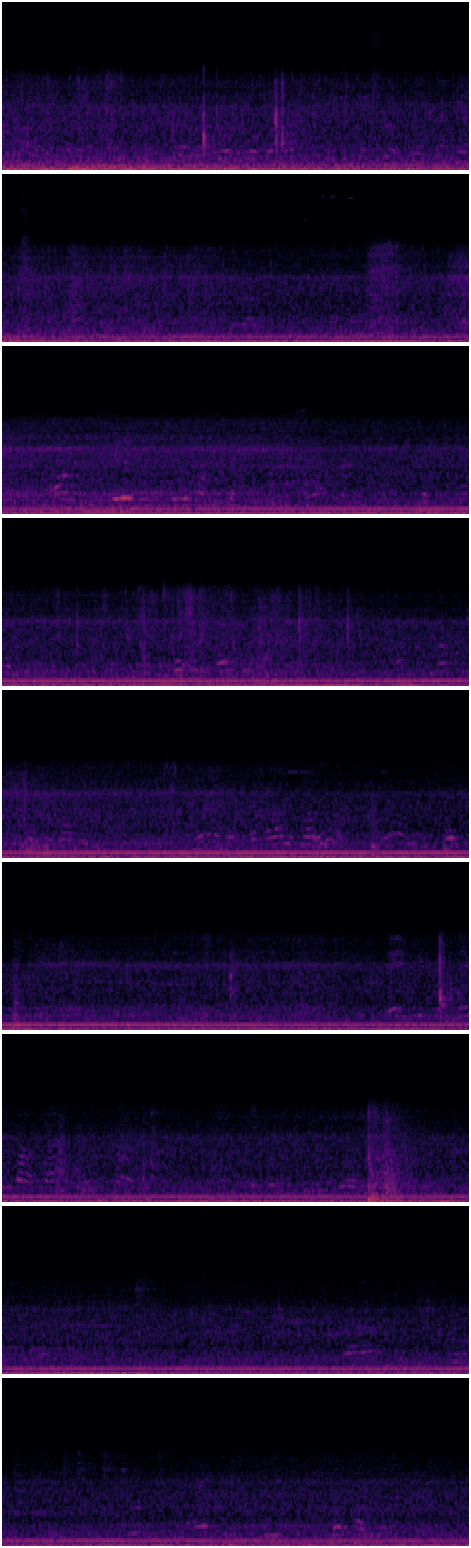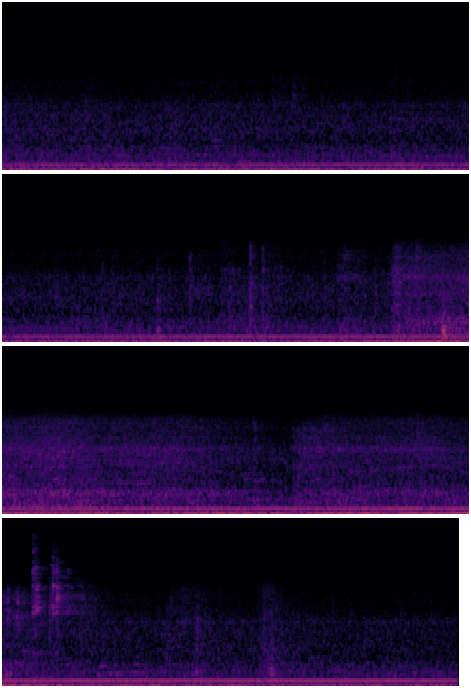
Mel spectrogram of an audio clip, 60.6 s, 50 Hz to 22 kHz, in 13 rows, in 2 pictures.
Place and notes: Viaduktstrasse, Zürich, Schweiz - Letten-Viadukt
Walking and pause and listening on a cold and sunny day in December on this beautiful pathway next to the railway tracks, Letten-Viadukt in Zürich 2009.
